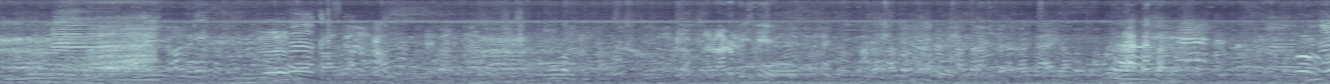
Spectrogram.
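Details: Kid goats bleat amid the bustle of a goat market; shaky, quavering cries rise at the start and again near eleven seconds, while people talk constantly in the background.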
